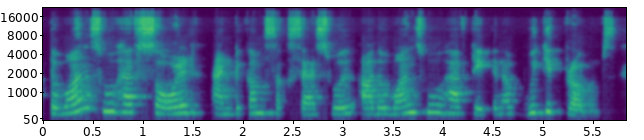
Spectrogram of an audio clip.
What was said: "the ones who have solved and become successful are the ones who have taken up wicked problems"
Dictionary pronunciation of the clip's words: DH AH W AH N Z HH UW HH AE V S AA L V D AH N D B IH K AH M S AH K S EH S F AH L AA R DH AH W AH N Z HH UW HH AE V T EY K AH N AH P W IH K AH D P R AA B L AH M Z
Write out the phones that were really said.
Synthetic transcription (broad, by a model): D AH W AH N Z HH UW HH AE V S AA L D AH N D B IH K AH M S AH K S EH S F AH L AA R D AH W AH N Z HH UW HH AE V T EY K AH N AH P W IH K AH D P R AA B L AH M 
